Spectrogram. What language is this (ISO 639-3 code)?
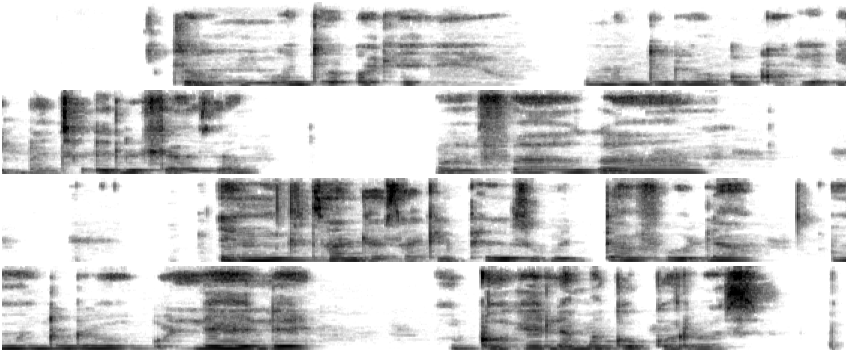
nde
